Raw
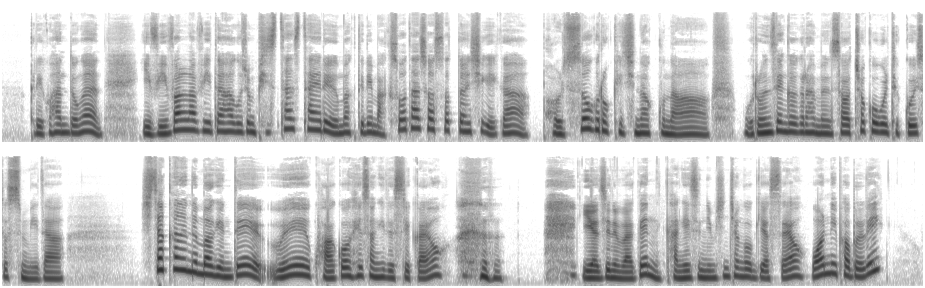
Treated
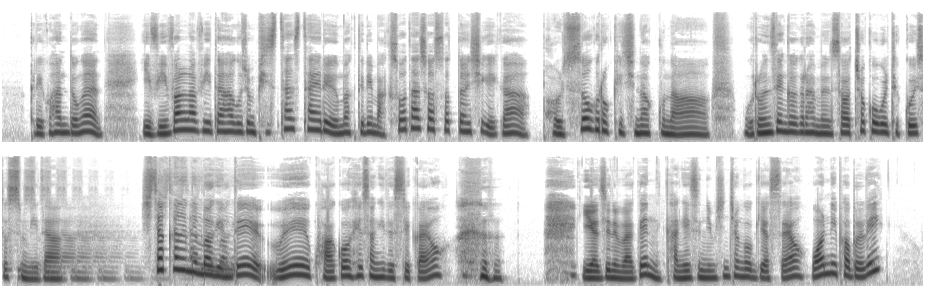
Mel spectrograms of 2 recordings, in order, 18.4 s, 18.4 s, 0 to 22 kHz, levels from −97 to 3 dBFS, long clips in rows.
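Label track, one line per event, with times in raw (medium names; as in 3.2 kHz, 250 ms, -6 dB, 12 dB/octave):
9.100000	11.540000	two-band feedback delay split 420 Hz, lows 268 ms, highs 159 ms, level -14 dB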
